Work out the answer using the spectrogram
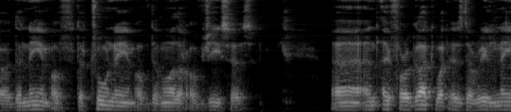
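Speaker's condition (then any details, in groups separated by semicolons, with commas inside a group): No condition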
